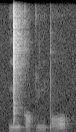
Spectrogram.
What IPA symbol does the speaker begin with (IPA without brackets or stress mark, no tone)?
ŋ͡ǀ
